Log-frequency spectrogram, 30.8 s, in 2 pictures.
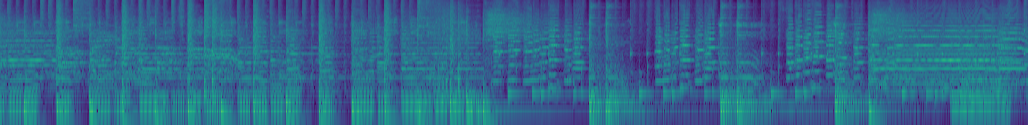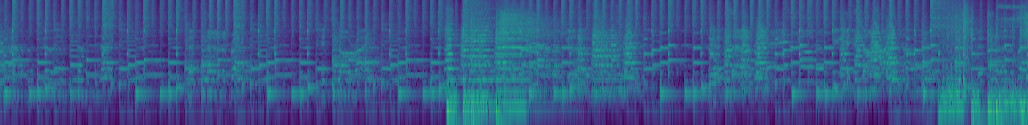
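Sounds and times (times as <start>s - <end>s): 
backing music: 0.0s - 30.8s
piano in A flat minor: 0.0s - 30.8s.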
